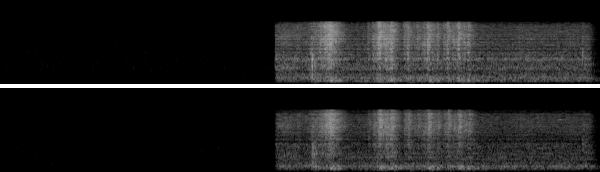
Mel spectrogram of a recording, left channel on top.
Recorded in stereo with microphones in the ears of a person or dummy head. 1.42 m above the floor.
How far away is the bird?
About 0.8 m.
